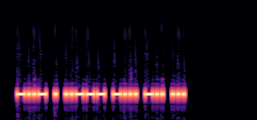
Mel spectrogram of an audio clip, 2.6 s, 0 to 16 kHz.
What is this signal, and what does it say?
Morse code, heard as a keyed tone, about 43 wpm, 700 Hz. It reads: XE2BDS
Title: DXCC-100 Call Signs - 6 Characters - Repeated 3x - 45wpm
